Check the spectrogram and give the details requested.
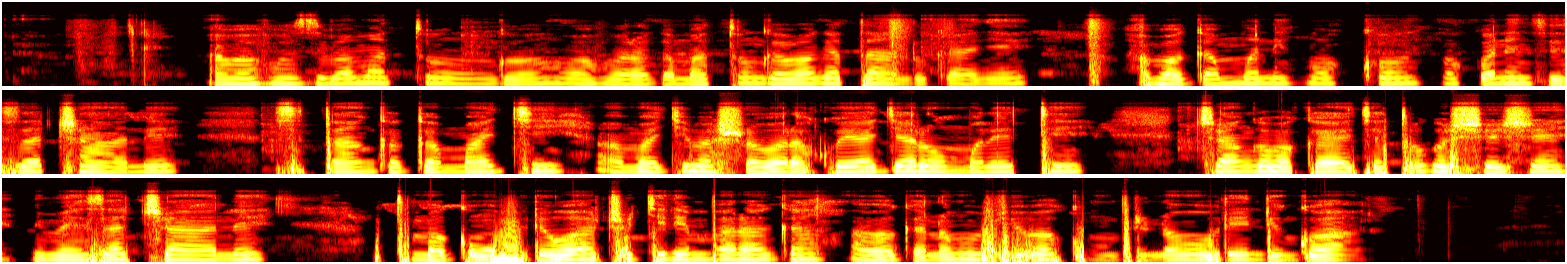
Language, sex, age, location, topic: Kinyarwanda, female, 25-35, Musanze, agriculture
